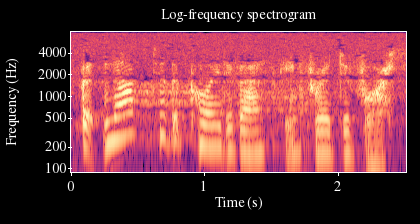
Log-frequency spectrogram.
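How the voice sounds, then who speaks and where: An actress playing an anguished, sleepless middle-aged wife with a wry bitter edge, in a dramatic, halting old-time radio style. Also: female voice, fairly low pitch, big pitch swings. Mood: wounded, sardonic. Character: anguished, insomniac wife and mother, wryly bitter. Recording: muffled, noisy old radio recording.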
